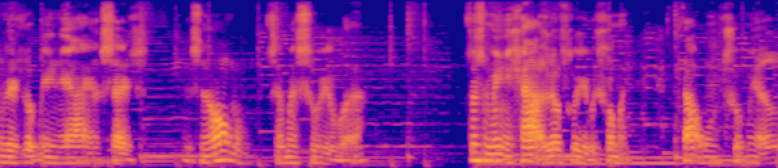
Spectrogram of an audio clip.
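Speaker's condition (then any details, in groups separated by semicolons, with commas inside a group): Partial glossectomy for tongue cancer; several years after surgery, speaking again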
